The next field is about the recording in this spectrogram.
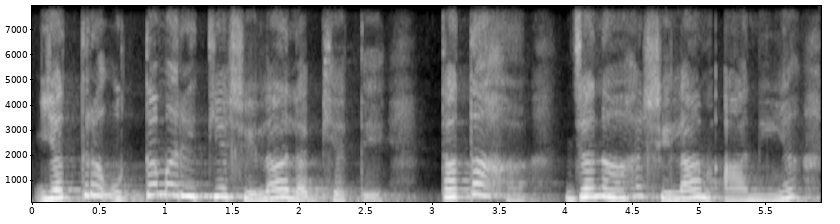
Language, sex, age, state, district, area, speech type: Sanskrit, female, 30-45, Karnataka, Dakshina Kannada, rural, spontaneous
